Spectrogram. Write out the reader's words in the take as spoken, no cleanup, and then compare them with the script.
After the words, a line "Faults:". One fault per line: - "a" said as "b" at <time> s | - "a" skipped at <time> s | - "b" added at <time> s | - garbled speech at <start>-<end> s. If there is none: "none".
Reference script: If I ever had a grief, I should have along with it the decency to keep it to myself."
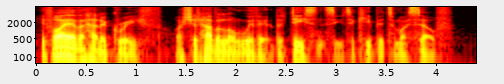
If I ever had a grief, I should have along with it the decency to keep it to myself."
Faults:
none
